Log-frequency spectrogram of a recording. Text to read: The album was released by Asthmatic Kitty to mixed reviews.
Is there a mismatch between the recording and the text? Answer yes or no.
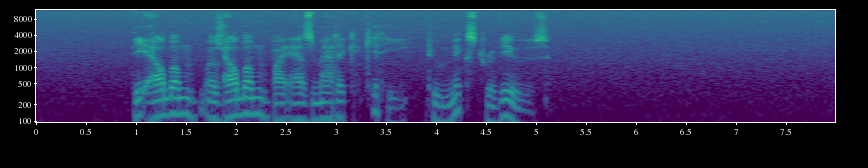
yes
